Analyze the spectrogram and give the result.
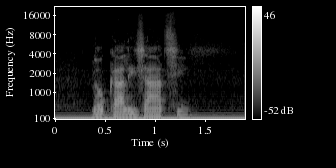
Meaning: localization (act of localizing, state of being localized)
- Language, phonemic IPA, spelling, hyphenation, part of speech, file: Dutch, /ˌloː.kaː.liˈzaː.(t)si/, lokalisatie, lo‧ka‧li‧sa‧tie, noun, Nl-lokalisatie.ogg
